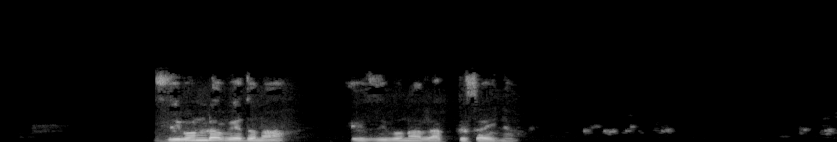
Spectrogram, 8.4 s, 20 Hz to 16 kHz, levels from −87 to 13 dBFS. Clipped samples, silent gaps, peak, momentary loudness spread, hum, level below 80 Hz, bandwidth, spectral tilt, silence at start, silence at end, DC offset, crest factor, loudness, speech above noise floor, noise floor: under 0.1%; none; -2 dBFS; 17 LU; none; -62 dBFS; 8.2 kHz; -6 dB/octave; 1.55 s; 3.25 s; under 0.1%; 18 dB; -17 LUFS; 72 dB; -89 dBFS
